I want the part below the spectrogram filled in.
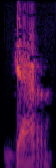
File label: welsh near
